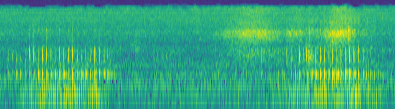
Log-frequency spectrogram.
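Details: Groomed cat giving a steady, low purr; two loud pulsing surges about three seconds apart, with a soft brushing hiss between them.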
